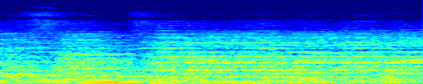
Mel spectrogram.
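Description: Large mixed choir of male and female voices singing held chords, with the harmony changing just under a second in.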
